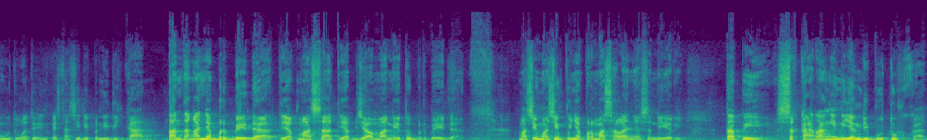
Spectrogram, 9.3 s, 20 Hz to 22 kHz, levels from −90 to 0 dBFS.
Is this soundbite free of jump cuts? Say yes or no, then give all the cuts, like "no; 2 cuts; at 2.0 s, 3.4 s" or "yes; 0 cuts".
no; 1 cut; at 1.6 s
